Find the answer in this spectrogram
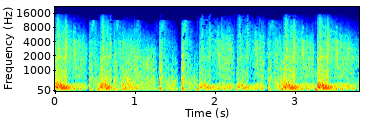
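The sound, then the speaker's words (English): Gunshots fired at random into a dark basement: a rapid, irregular barrage of loud sharp cracks and booms, many shots overlapping with no pause. “They both heard movement and fired randomly into the black basement.”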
